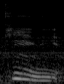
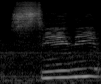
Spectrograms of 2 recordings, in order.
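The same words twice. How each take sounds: First: "كيني" opening on a hard k; wrong k pronunciation. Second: "سيني" drawn out, opening on s; correct s pronunciation. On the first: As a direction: show the mistake "كيني", ki in place of si. (نطق خاطئ "كيني" بالكاف عوض السين) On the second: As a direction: give "سيني" slowly with si, not ki. (نطق صحيح "سيني" بالسين) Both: Shown as a demonstration. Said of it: "سيني ماشي كيني".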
